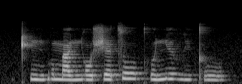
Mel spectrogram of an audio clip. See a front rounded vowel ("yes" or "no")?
no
